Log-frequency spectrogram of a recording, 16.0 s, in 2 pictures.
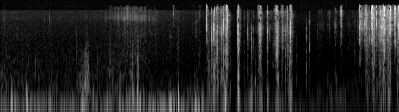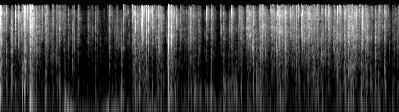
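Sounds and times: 
soft squishy sticky crinkling: 2.2 - 15.9.

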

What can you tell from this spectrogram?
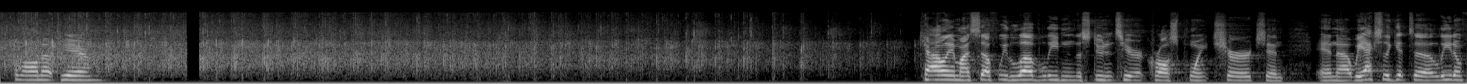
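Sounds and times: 
round of applause: 0.0 - 9.2
speech: 0.2 - 1.1, 9.2 - 14.6.

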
